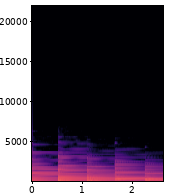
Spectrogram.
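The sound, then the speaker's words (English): Five sustained piano notes step downward in pitch, evenly spaced and each ringing until the next, played as a low-range vocal warm-up pattern. “We'll sing five notes going down with the piano like this.”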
